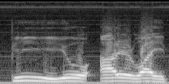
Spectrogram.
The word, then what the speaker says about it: bury: 묻다는 이 B-U-R-Y, bury, 요 발음 주의해야 될 것이 bury라고 합니다.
